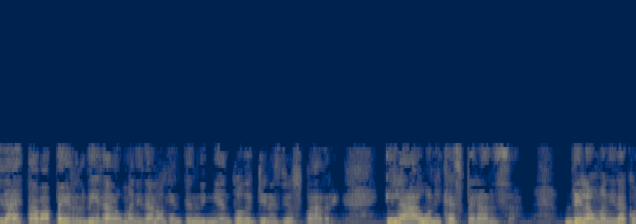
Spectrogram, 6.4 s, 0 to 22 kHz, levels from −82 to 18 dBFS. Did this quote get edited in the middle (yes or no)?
yes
